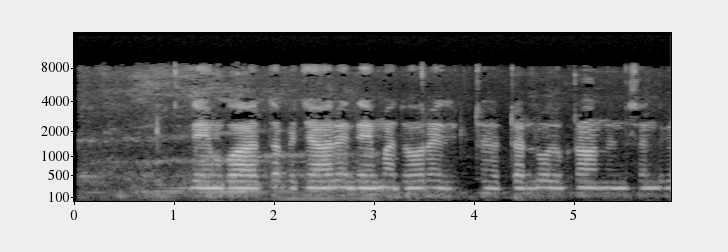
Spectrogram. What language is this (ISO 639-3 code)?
bgp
